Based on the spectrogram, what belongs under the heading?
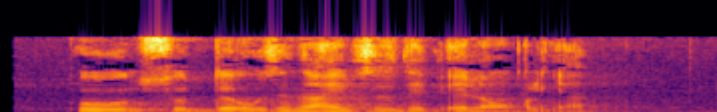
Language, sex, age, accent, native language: Uzbek, male, 18-24, Namangan, Uzbek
